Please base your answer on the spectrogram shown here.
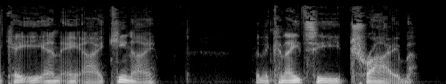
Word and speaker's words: Kenai: It's pronounced Kenai, Kenai, Kenai, for the Kenaitze tribe, I imagine.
